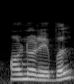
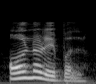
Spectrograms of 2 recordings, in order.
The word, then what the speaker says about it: honorable: Like for example, dash honorable man. Here the pronunciation is honorable and not honorable.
